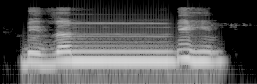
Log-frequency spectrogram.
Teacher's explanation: نون ساکن کو میم ساکن پڑھنا ہے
